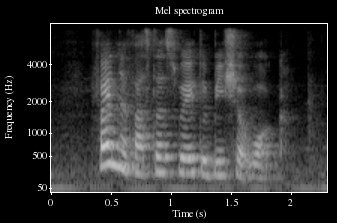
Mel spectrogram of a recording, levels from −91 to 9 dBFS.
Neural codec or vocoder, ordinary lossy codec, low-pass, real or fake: none; none; 7.2 kHz; real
